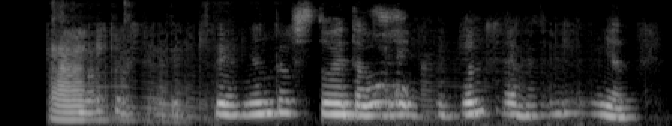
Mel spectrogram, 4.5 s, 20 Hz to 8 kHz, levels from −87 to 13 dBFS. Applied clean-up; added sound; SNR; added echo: neural mask model DeepFilterNet 3.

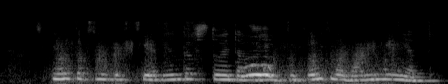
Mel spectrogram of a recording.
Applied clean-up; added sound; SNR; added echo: neural separator model SepFormer DNS4.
